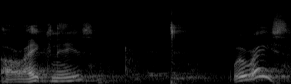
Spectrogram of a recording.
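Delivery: very quiet, breathy, hushed, humble, unbothered stoic calm. Retelling how a church brother accepted Cornelius's race challenge, imitating Brother Kason, humble, quiet, stoic. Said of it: "in his humble, quiet, stoic voice".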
